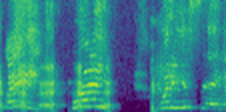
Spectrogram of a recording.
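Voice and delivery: high-pitched baffled double take, through laughter; astonished interruption. Retold or imitated. Therapist reacting to the patient's scat, astonished. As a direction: stop them short in mock disbelief.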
